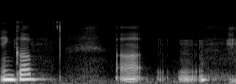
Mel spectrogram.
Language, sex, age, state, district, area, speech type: Telugu, female, 18-30, Telangana, Medchal, urban, spontaneous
